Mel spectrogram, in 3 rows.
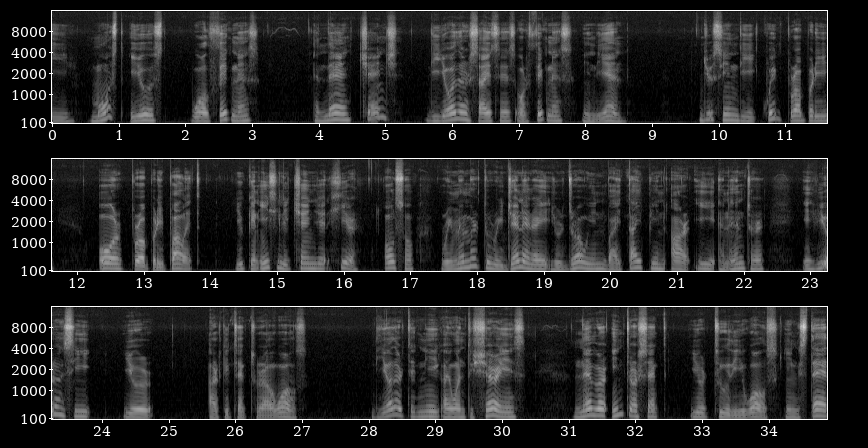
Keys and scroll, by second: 13.7 KP_2, 14.5 Return, 16.1 Escape, 17.2 Escape, 18.3-19.4 typing.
